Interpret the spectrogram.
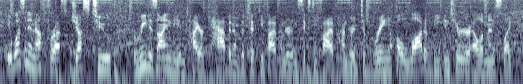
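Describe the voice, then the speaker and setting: Over clear background music, a man's speech moves at a moderate pace. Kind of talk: interview answer. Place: hall.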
